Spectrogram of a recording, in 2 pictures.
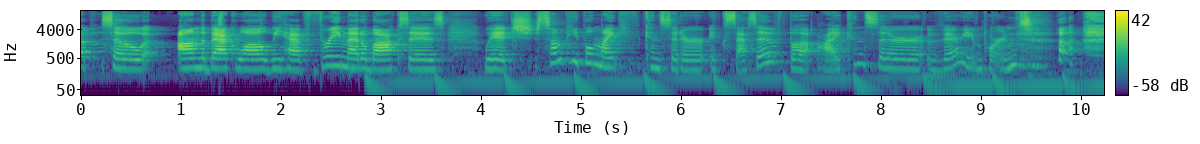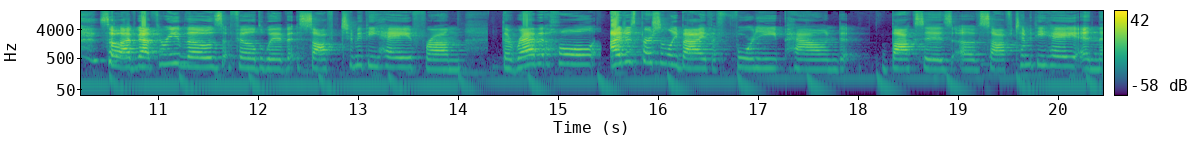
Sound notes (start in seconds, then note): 9.4 laughs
